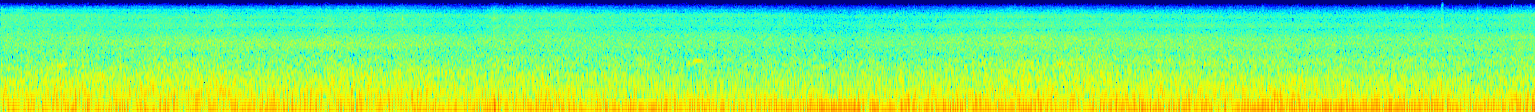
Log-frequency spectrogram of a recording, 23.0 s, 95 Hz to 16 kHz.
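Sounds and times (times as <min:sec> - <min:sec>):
low hum: 0:00.0 - 0:23.0
water rushing: 0:00.0 - 0:23.0.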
